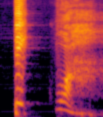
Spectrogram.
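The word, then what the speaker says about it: תקווה: harapan kata itu dipakai kata tikwah tulisannya tikfah tapi bahasa Ibrani bacanya ada unsur w-nya tuh kasih unsurw dikit tikwah nah Apa arti kata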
